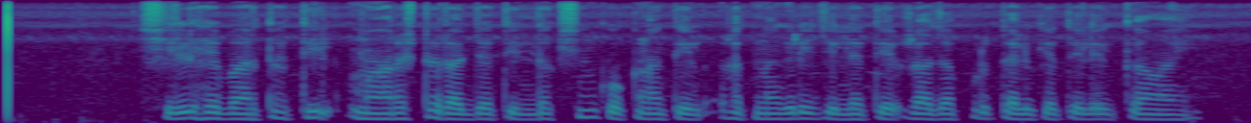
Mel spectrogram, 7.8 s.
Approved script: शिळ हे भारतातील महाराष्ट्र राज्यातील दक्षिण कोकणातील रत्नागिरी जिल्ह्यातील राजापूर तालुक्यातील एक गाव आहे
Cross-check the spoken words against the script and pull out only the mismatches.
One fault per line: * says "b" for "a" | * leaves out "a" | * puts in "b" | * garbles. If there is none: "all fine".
all fine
